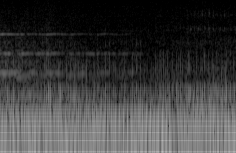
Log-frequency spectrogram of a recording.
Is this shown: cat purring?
yes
